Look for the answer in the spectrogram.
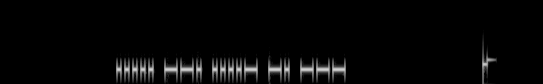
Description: Morse code, heard as a keyed tone, about 29 wpm, 700 Hz. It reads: 5G4NO
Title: Code Groups - 5 Letter:Numbers - 30wpm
